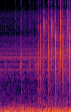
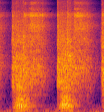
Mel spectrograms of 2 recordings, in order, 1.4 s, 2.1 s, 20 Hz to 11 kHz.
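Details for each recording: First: Murray M2510 line trimmer that will not start, carburetor metering chamber opened: a dry, papery crackle as the metering diaphragm flexes. Fuel has made the diaphragm hard when it should be soft. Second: Murray straight-shaft line trimmer, previously would not start, restarted on full choke after priming; catches after a few pulls and holds a steady high buzz; high-speed mixture needle opened slightly as it seemed a little lean and slow to warm up; runs well.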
